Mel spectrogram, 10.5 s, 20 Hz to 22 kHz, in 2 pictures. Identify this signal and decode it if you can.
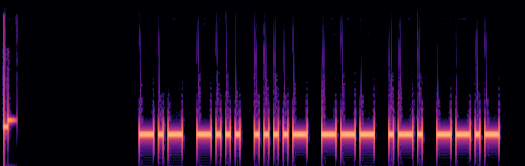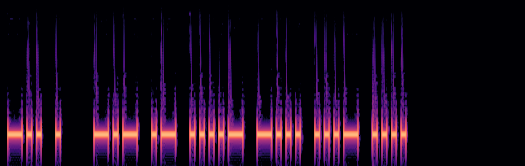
Morse code, heard as a keyed tone, about 25 wpm, 700 Hz. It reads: KB4ORQ DE KA4BVH
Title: USA Callsign DE Callsign - 6 Characters - 25wpm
